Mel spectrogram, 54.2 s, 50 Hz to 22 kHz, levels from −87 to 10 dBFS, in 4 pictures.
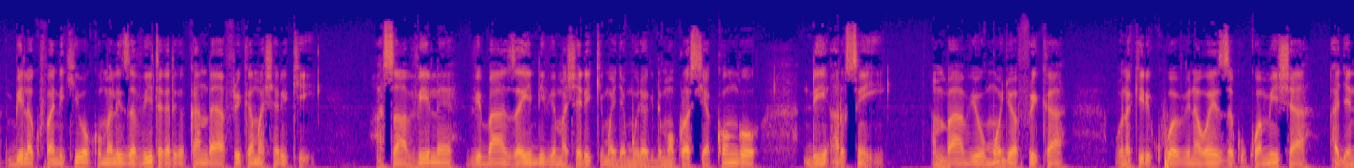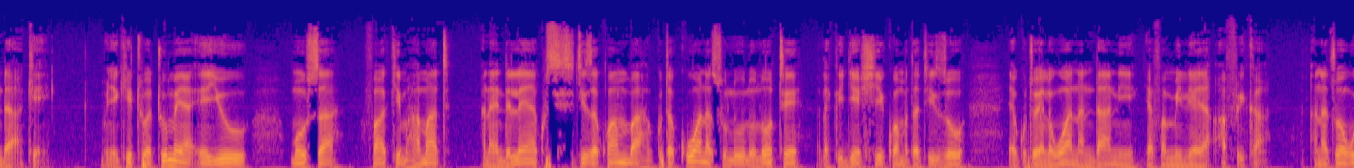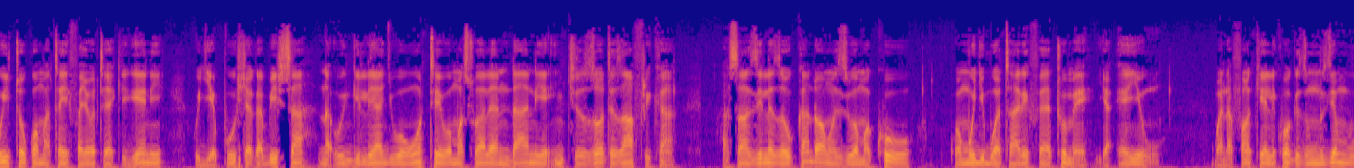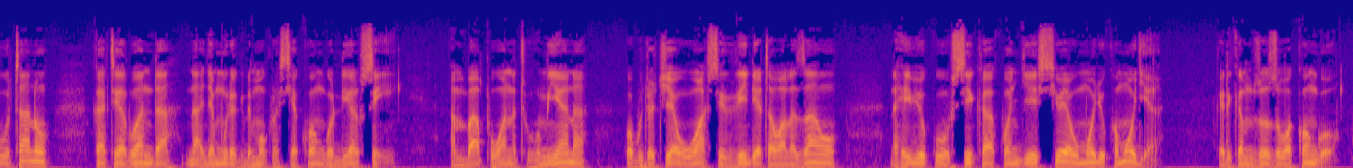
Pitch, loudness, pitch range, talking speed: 90 Hz, -19 LUFS, 80-95 Hz, 145 wpm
